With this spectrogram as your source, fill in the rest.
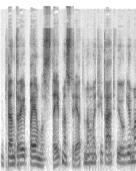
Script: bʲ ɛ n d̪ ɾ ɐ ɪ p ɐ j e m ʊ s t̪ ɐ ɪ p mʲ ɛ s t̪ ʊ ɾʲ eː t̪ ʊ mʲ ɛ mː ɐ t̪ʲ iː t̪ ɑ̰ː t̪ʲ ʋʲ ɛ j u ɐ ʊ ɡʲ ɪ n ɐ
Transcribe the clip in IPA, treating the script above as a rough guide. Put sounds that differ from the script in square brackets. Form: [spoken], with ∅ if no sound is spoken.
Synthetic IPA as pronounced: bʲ ɛ n d̪ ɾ ɐ ɪ p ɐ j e m ʊ s t̪ ɐ ɪ p mʲ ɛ s t̪ ʊ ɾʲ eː t̪ ʊ mʲ ɛ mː ɐ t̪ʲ iː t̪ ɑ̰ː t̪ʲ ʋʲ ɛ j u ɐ ʊ ɡʲ ɪ [m] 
